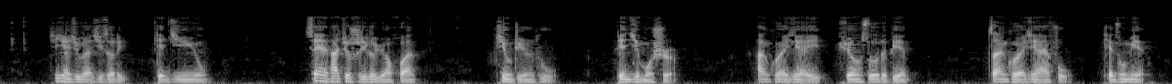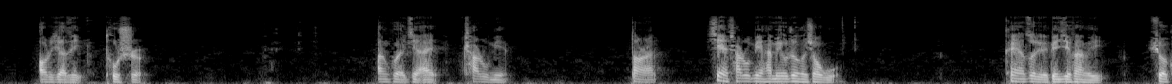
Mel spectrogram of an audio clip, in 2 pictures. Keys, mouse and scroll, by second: 0.1 click, 1.6 click, 3.6-4.9 middle drag, 4.9 KP_7, 6.2 Tab, 8.4 a, 12.5 alt+z, 14.1-14.5 scroll up 2, 14.5-16.2 shift+middle drag.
